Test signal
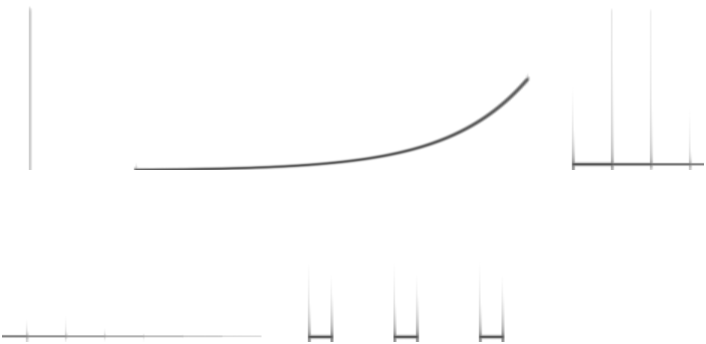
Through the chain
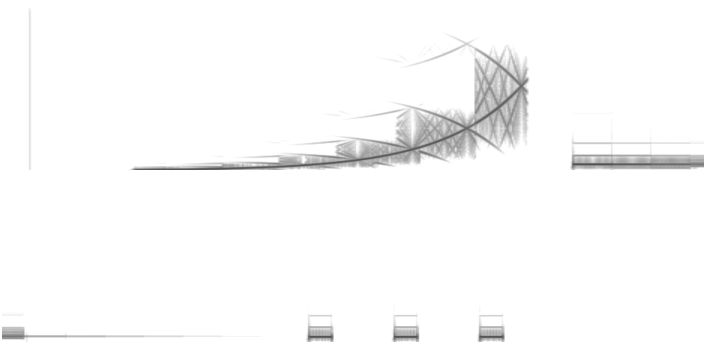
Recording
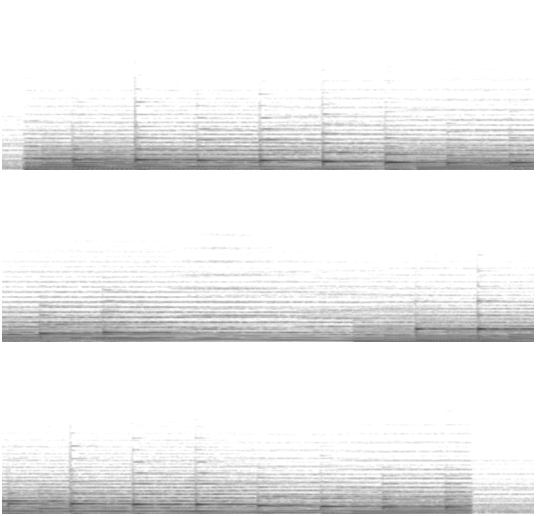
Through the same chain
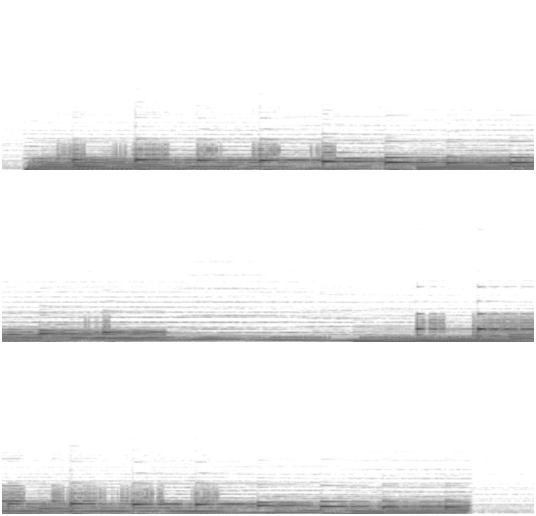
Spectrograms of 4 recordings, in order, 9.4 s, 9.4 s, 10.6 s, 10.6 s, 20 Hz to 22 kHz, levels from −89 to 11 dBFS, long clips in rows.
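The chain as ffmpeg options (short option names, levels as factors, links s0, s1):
-filter_complex "[0:a]asplit=2[s0][s1];[s1]acompressor=threshold=0.0141:ratio=16:attack=4.3:release=47:knee=6:detection=peak,volume=1.12[s2];[s0][s2]amix=inputs=2:normalize=0,afwtdn=0.0447"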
